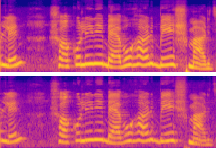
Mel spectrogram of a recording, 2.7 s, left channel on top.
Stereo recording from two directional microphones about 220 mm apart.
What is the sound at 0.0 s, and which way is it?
Speech, 25° left (ahead or behind).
